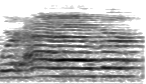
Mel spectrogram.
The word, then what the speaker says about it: wherever: and where and when you hit the second syllable on whenever and wherever whenever wherever and what and where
